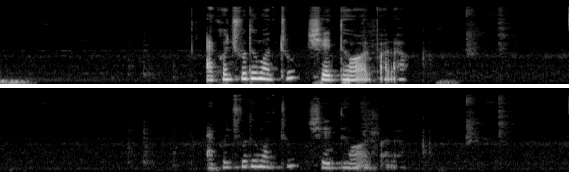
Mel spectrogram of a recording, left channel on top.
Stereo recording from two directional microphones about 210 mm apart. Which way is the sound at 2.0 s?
40° left (ahead or behind).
